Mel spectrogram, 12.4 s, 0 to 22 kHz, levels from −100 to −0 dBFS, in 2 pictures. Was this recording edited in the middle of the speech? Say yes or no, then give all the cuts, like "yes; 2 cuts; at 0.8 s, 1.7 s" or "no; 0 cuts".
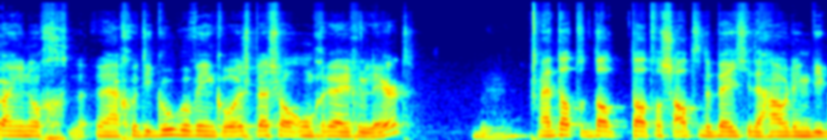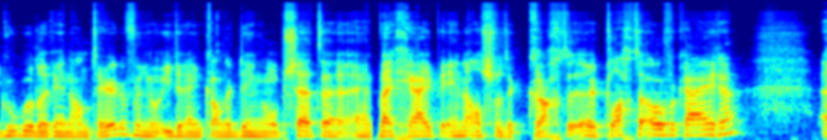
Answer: yes; 1 cut; at 9.0 s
